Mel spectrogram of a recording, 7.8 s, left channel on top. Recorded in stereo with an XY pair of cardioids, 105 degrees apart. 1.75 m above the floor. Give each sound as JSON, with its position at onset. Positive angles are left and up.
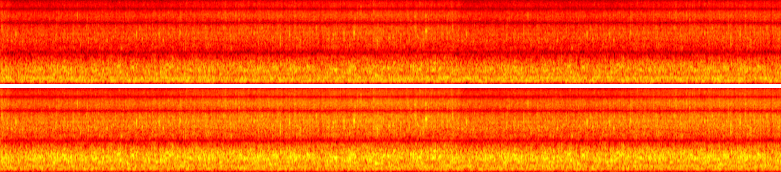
{"t": 0.0, "sound": "running water", "azimuth_deg": -50}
